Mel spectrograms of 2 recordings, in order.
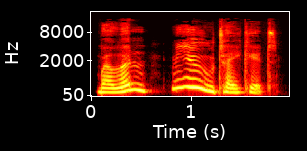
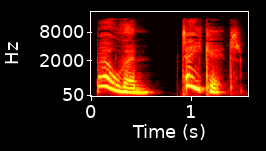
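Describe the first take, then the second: First: "you" drawn out, high and loud; stress on "you". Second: Put-on high-ended child's challenge; daring child. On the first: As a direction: throw it back, leaning hard on "you". Father turns the dare back. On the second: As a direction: dare him, lifting "take it" high. Child dares father to take it. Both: A narrator's reading.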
